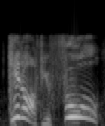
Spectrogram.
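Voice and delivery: high, loud, slow indignant shriek; a fussy wizard shrieking at a fool; the wizard snapping at the oaf who grabbed him, in a high, loud shriek; angry wizard. Acted. Wizard NPC shoves players off.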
